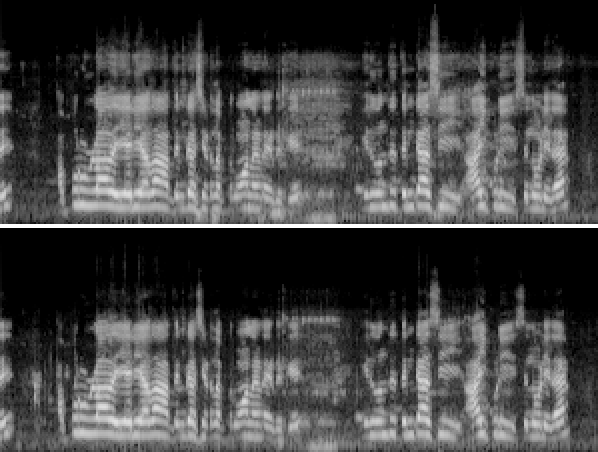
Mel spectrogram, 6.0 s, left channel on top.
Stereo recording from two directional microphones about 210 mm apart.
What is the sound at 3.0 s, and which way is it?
Speech, 40° right (ahead or behind).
